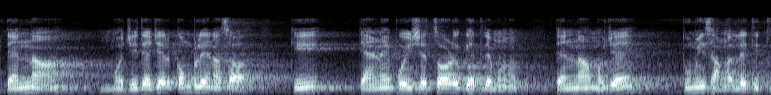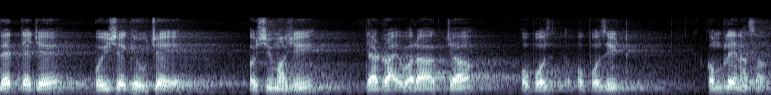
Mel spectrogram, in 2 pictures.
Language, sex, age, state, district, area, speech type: Goan Konkani, male, 45-60, Goa, Canacona, rural, spontaneous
